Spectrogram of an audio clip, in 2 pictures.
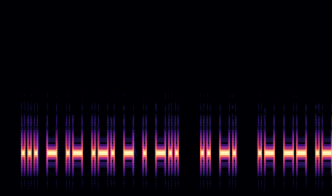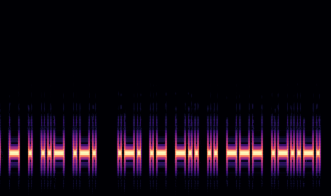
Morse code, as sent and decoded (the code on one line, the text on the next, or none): ... - .- .-. - . -.. / .. -. / .- -- .- - . ..- .-. / .-. .- -.. .. --- .-..-.
STARTED IN AMATEUR RADIO"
